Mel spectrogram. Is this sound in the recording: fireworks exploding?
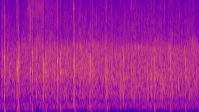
no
